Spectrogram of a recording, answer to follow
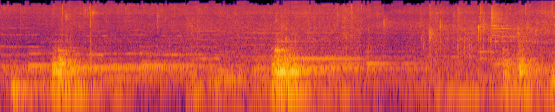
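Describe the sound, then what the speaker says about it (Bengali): Diced potatoes frying in oil left over from frying lentil fritters make a steady, close sizzle, with a few louder bursts of crackling and stirring. "বড়া ভাজার তেলে"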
